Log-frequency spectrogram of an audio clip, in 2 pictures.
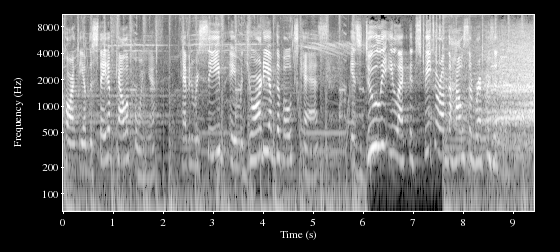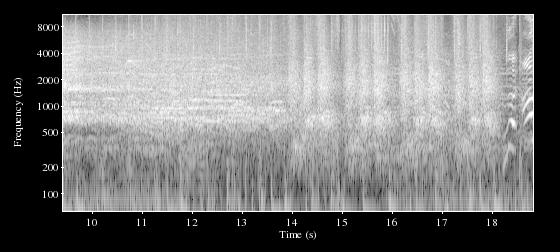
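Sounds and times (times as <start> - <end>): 
speech: 0.0 - 9.6
cheering in the House chamber: 8.3 - 18.3
applause in the House chamber: 9.7 - 18.2.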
